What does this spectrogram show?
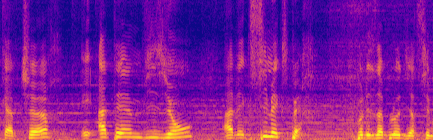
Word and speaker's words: Simexpert: Alors, quelques mots sur votre innovation, le Simexpert, si je le prononce bien. Oui, c'est ça, Simexpert.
